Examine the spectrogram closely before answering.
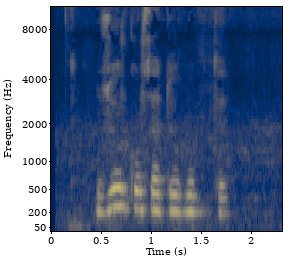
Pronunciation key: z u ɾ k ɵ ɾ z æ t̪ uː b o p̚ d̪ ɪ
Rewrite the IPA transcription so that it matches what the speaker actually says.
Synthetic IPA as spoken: z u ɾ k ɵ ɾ s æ t̪ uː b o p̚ t̪ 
